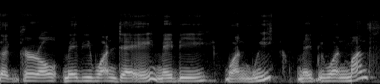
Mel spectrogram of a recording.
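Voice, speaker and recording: A woman with an American accent speaks at a very deep, low pitch with ordinary pitch variation. Her tone is dark and mellow, with vocal fry. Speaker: local elder, retired teacher. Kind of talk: interview. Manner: halting.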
